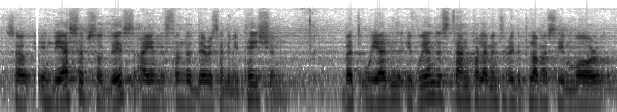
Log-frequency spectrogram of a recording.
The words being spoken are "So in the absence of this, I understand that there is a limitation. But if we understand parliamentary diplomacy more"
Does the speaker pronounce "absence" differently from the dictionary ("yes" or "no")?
yes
